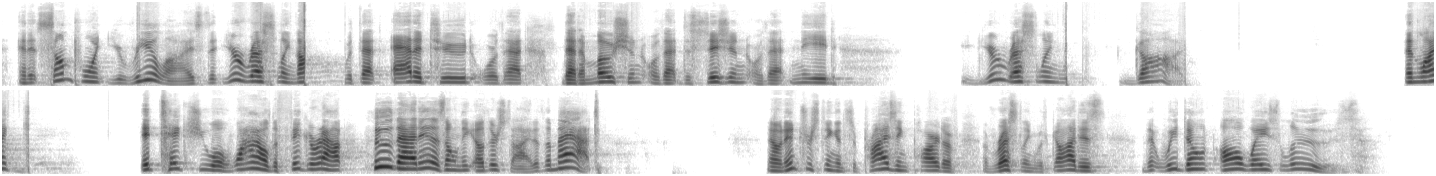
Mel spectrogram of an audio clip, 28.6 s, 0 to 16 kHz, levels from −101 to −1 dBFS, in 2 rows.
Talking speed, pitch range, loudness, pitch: 135 wpm, 165-220 Hz, -32 LUFS, 195 Hz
